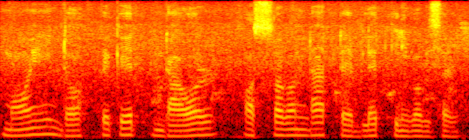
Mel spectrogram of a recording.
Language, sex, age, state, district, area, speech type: Assamese, male, 30-45, Assam, Jorhat, urban, read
